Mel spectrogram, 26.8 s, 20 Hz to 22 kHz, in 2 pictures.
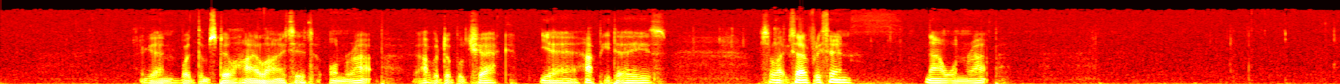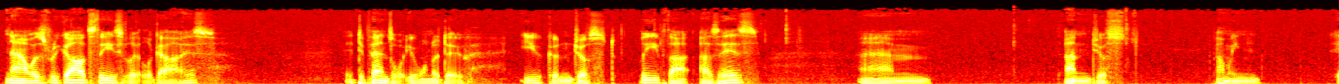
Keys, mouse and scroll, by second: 1.5 u, 3.6-6.8 middle drag, 7.4 a, 7.8 a, 9.0 u, 12.6-14.6 middle drag, 14.8-17.0 drag, 18.0 l, 19.6 scroll up 1, 20.2-22.1 middle drag, 23.8-25.7 middle drag.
